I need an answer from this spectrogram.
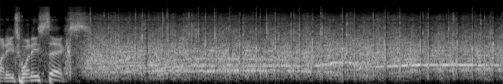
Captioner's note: cheers, applause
